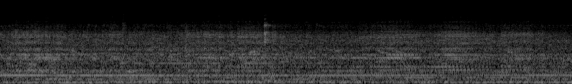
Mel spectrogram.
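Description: Steady running hum and rumble of a diesel passenger train, heard from inside a carriage at the platform, with one held drone throughout. A faint click about two and a half seconds in.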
